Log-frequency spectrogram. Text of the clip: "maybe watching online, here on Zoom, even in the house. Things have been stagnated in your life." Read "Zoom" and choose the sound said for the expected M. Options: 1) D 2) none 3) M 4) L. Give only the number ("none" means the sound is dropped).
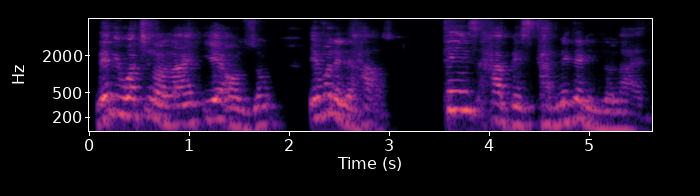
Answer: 2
